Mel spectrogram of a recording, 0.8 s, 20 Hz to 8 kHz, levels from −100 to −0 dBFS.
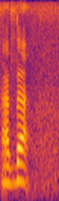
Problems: constant background noise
